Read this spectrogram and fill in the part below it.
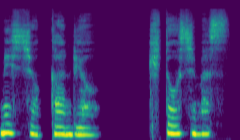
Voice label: voice jp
